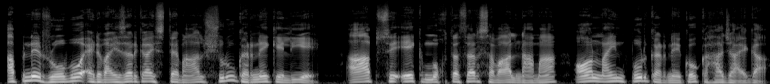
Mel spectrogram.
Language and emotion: Urdu, neutral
